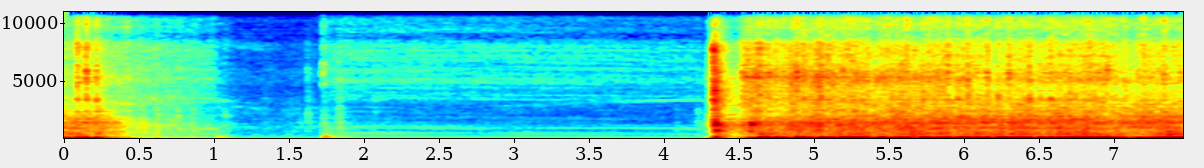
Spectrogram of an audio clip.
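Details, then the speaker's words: 1976 Alfa Romeo Spider, parked 24 years, successful start on a cold snowy day: starter catches, engine fires into a steady even low idle, no misses; then ran about 5 minutes with oil pressure and temperature. "yeeha we've been running it for about 5 minutes and we have uh oil pressure and we have temperature"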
